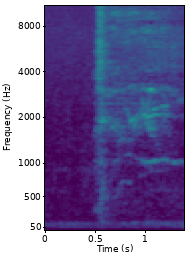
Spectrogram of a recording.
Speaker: my stomach's growling too I'm surprised yall can't hear it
